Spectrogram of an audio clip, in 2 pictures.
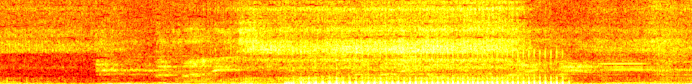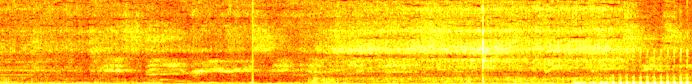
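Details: French bulldog and a person snoring: low rattling snores during sleep, with a louder throaty snore swelling and fading between quieter breaths.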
